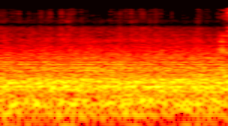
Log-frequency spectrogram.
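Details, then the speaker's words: Car with a bad wheel bearing, in neutral while coasting: low steady growl under road noise, worse in left curves and easing in right curves; wheel bearing growl. "the fact that when we go when we go to the left it gets worse go to the right it gets better"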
